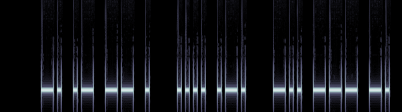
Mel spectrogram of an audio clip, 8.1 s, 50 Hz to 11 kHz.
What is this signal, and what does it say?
Morse code, heard as a keyed tone, about 15 wpm, 700 Hz. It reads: NAME HR DON
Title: Common QSO Phrases Encore 15wpm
